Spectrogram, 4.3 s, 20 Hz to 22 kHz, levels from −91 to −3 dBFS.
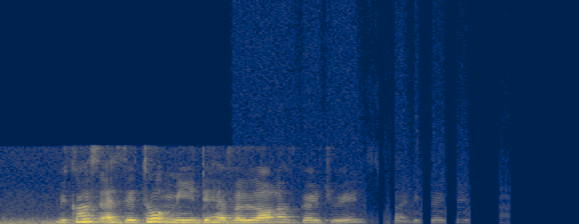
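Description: From 1.74 s the fade-out grows gritty as truncation distortion sets in, which fits a 9-bit stage with no dither. From 2.38 s to the end, the tail is at its grittiest.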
